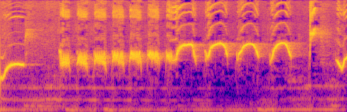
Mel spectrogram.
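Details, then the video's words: White-rumped shama singing and constantly switching tunes: a rising whistle, then a fast run of short notes near one pitch, then a series of looping arched whistles, ending with a dipping note; low hum underneath. "chòe lửa hót hay, đảo giọng liên tục"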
